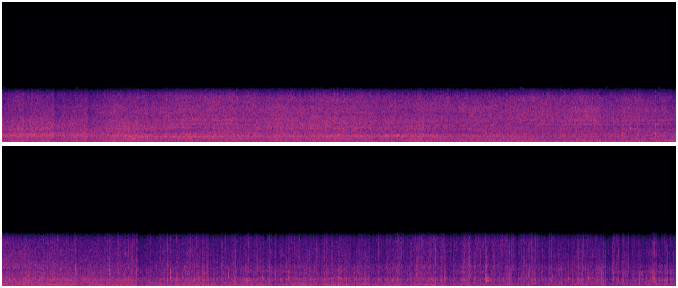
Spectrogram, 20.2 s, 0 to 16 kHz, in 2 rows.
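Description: Rain falling with a steady wash of water, and cars driving through the flooded street, their tyres swishing through the standing water and engines humming for the first dozen seconds. After about 12 s the traffic noise drops and scattered raindrop ticks stand out.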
